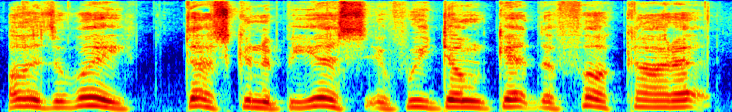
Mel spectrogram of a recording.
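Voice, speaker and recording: A man voicing a panicked young male friend who talks loudly and urgently. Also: high-pitched, lively intonation, unhurried, no room sound, pitched above the performer's own voice. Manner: frantic, loud, urgent.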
